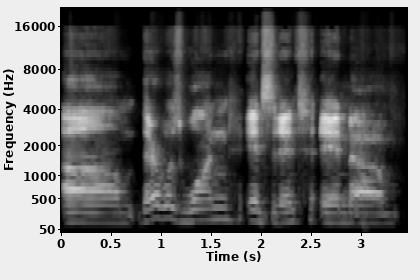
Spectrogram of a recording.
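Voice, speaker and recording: A man's voice: medium pitch, fairly even intonation, takes it slowly, a bit bright, muffled recording. A man hosting a casual book review livestream, talking in a rambling, conversational way with many fillers and restarts.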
